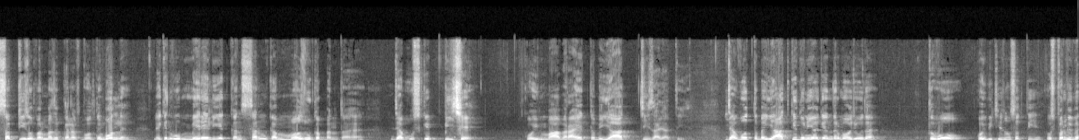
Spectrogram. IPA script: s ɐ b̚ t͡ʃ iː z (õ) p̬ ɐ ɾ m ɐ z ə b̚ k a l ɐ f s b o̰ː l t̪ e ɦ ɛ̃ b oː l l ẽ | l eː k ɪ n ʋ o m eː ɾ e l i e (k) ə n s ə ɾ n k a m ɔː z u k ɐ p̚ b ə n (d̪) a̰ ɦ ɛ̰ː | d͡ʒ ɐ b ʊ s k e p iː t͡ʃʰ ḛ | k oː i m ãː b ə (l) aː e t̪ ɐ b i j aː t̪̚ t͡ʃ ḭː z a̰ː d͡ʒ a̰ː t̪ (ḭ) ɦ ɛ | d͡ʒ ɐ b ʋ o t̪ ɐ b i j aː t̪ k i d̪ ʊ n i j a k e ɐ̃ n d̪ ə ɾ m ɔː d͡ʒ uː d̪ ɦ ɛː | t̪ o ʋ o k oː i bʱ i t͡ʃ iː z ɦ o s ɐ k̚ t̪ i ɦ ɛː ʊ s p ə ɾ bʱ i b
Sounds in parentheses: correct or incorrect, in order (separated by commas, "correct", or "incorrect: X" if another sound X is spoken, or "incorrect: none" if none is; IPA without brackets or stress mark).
correct, correct, incorrect: t̪, incorrect: ɾ, correct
